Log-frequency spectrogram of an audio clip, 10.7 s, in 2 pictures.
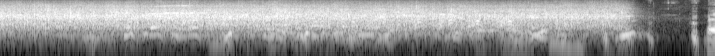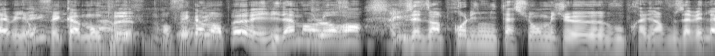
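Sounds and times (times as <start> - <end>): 
audience applause: 0.0 - 4.8
laughter: 0.6 - 6.8
speech: 4.6 - 10.7.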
